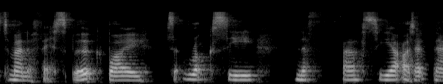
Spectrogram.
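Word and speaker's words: Nafousi: I was told about the 7 Ways to Manifest book by Roxy Nafasia. I don't know how you pronounce the name. Roxy Nafusi.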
